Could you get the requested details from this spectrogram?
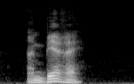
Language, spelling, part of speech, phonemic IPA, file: French, béret, noun, /be.ʁɛ/, Fr-béret.ogg
- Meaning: beret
